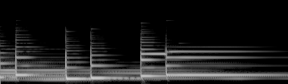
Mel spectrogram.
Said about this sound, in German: So klingt der Bahnhofsgong.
